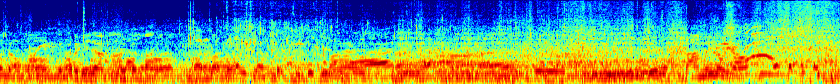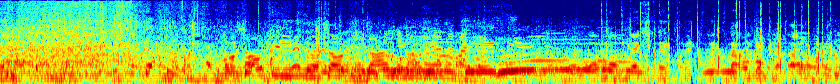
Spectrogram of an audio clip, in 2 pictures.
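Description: A group of young people shout and cheer excitedly close by.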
